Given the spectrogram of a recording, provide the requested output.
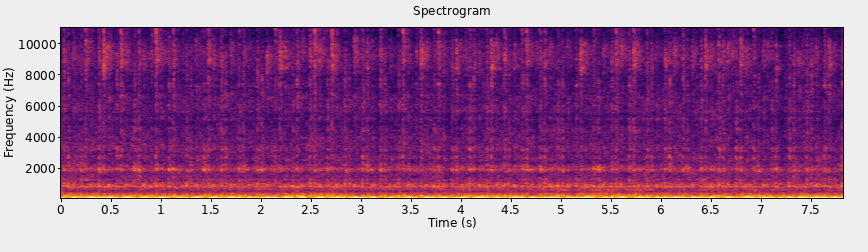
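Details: LS-swapped C10 with 5.3 V8 and Brian Tooley Racing no-springs-required cam freshly installed, first start before tune: deep lumpy idle with steady lope about three pulses a second, no ticking or knocking; healthy.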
